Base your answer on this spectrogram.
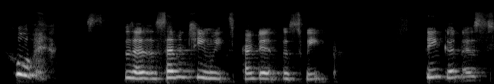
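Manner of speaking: talking through tears, tearful, crying. Telling the story of her fourth embryo transfer, crying while talking. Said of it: "and I'm now gonna cry".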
